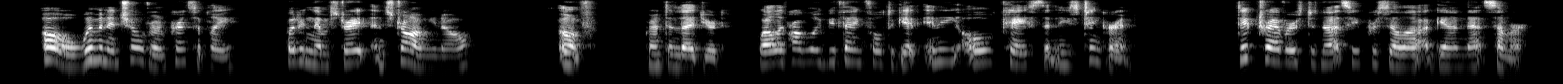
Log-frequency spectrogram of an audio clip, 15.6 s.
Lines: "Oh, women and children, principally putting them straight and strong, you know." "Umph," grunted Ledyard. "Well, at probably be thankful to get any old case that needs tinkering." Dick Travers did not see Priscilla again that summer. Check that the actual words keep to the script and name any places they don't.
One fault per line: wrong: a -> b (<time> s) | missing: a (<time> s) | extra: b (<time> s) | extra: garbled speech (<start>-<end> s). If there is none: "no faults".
no faults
